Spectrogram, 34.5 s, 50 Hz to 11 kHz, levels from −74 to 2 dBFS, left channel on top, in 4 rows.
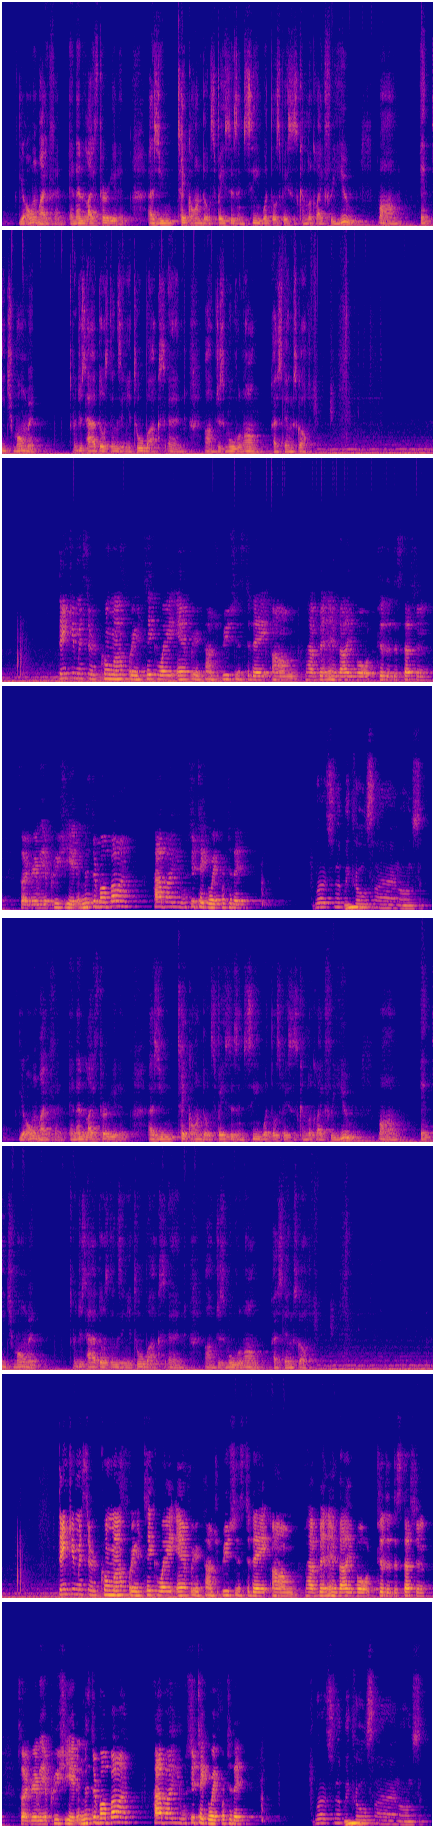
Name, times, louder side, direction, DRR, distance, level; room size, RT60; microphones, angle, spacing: voice 1, 0.3-8.0 8.4-9.3 10.0-15.6, left 2 dB, 40° left, 0.6 m, -28 dB
sound 1, 6.5-25.9, equal, 75° left, 1.2 m, -34 dB
sound 2, 14.9-21.6, equal, 20° right, 1.9 m, -36 dB
voice 2, 18.4-25.7 26.2-28.5 28.9-30.7 32.7-33.1, right 5 dB, 65° right, 0.4 m, -21 dB
voice 3, 32.1-34.2, equal, ahead, 0.7 m, -32 dB
7.9 x 6.3 x 5.4 m
head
